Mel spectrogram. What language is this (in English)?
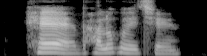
Bangla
